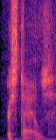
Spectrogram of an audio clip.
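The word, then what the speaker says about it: Cris Tales: Chris Tales? Yeah. Not like CHRIS, it's just CRIS. But it's still pronounced Chris, so it doesn't matter.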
